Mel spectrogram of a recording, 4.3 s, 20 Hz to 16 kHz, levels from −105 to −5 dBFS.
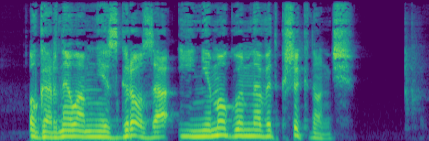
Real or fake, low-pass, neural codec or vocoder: real; 14.4 kHz; none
